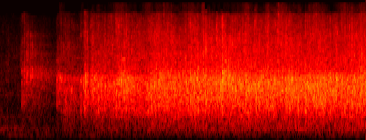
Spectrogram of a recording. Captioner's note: applause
